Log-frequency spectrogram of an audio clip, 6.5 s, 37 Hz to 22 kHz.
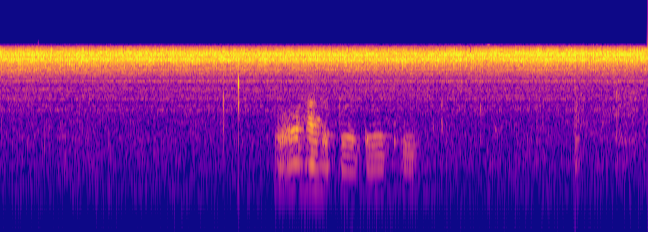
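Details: Angry female Southern Pacific rattlesnake (Crotalus oreganus helleri), caught on asphalt near Whitewater, California, about 30 minutes after sunset at roughly 85°F; a steady, high, hissing rattle buzz runs unbroken throughout, with a brief human voice near the middle.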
